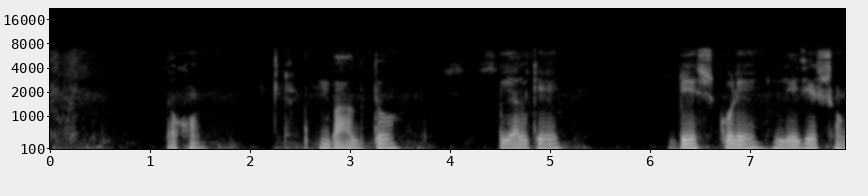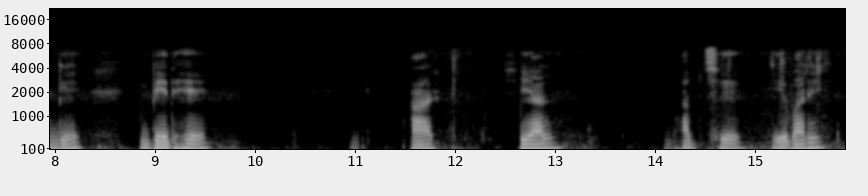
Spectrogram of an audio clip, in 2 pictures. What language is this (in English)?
Bangla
